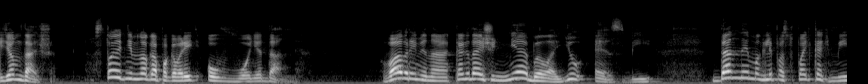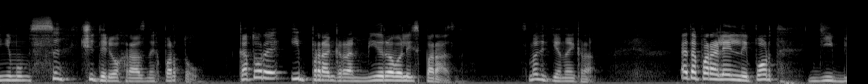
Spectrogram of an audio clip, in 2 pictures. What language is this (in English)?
Russian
